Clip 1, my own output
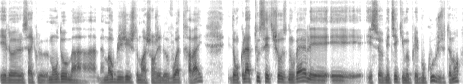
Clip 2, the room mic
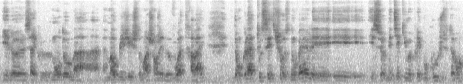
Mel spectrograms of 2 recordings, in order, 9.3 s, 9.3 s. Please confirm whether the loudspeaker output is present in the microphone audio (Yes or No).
Yes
